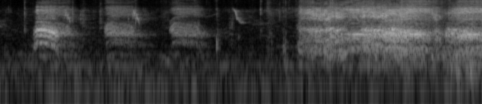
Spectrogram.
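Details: Crow calling while eating food: three harsh caws about a second apart, then a long burst of loud, broad rushing noise filling the last two seconds.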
